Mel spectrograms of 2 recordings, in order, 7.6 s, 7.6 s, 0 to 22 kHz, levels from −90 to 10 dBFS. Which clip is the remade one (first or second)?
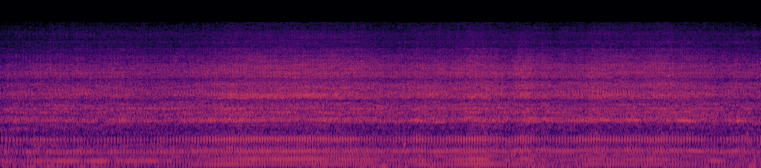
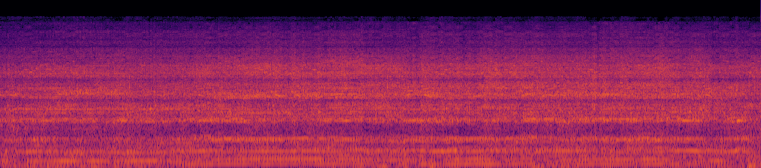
second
